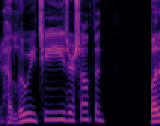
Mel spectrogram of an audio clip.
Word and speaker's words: halloumi: pronounce it it's like hallouy cheese or something but it's uh but it what it is it's a denser non-melting cheese it's halloumi halloumi cheese h-a-l-l-o-u-m-i also known as bread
